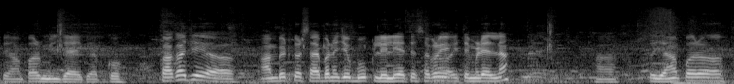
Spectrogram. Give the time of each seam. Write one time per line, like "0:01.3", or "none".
0:01.4
0:04.5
